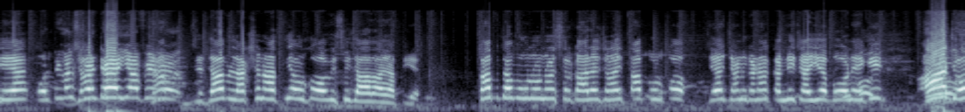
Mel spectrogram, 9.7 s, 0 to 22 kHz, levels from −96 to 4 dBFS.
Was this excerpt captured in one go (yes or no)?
yes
